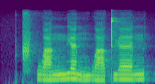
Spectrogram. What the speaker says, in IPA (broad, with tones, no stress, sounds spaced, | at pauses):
ʈ͡ʂʰ w a˨˦ n n̪ j ɛ˥˨ n m w ä˨˦ t̪ ɥ ɛ˦ n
